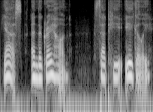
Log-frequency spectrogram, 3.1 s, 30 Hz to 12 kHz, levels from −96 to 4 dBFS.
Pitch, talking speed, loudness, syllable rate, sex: 195 Hz, 135 wpm, -17 LUFS, 4.3 syllables/s, female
